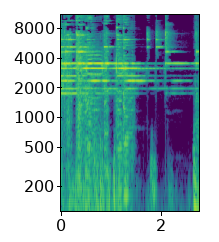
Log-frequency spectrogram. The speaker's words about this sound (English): maybe I should incorporate those chimes into my podcast full time, but that's just an app on my phone.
